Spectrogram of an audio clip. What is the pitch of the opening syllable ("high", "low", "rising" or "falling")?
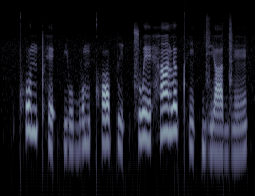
high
